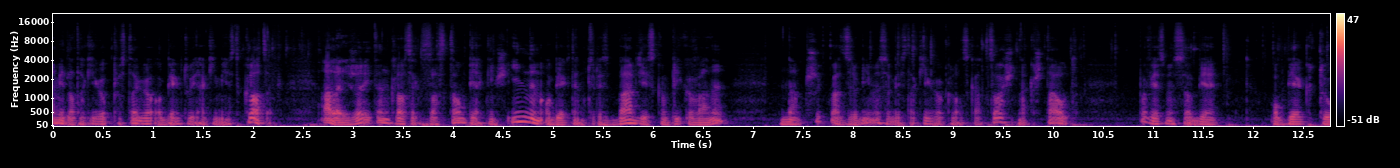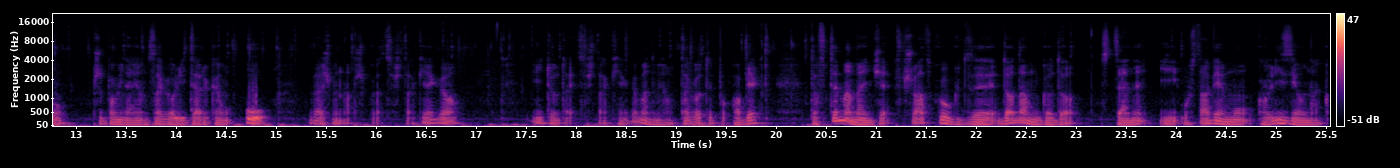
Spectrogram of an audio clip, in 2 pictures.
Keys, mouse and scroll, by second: 1.9 Escape, 2.6 KP_1, 3.7 x, 4.3 shift+a, 8.5 Tab, 9.0-10.8 middle drag, 9.5 a, 10.2 b, 11.4 e, 12.6 a, 12.8 b, 13.7 e, 14.8 a, 15.1 b, 15.8 e, 17.2 a, 17.4 b, 18.1 e, 19.2 Tab, 19.5-21.6 middle drag, 22.9-25.5 drag.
